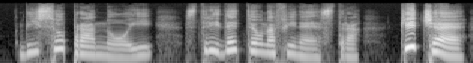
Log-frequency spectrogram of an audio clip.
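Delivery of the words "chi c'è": loud, higher shout; shouted challenge. A narrator's reading. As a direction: call down sharply to an unknown intruder. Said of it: "gridò Stefano da sopra". (gridato dall'alto)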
